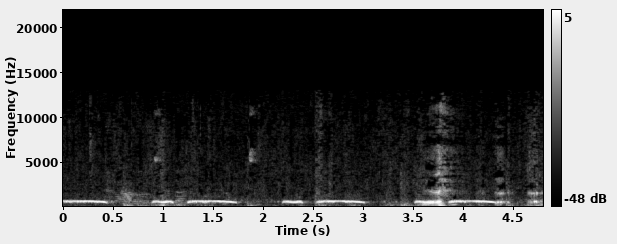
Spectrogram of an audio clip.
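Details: Spotted dove giving its cooing call, a short note then a longer slurred coo, repeated about every second and a half, with faint background voices and clicks.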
